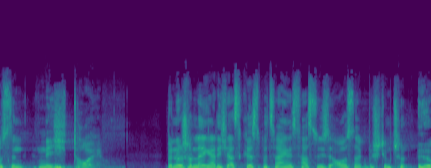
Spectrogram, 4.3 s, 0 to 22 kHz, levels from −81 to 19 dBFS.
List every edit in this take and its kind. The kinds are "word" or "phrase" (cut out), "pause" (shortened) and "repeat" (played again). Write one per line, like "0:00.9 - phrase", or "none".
0:01.2 - pause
